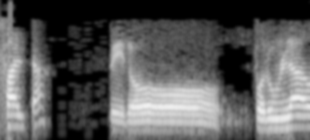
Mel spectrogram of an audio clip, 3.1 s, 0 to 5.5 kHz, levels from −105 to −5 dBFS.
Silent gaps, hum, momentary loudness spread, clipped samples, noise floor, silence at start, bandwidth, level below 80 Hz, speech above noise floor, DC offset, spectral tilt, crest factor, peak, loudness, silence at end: none; none; 12 LU; under 0.1%; -73 dBFS; 0 s; 5.4 kHz; -62 dBFS; 58 dB; under 0.1%; -9 dB/octave; 16 dB; 0 dBFS; -16 LUFS; 0 s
